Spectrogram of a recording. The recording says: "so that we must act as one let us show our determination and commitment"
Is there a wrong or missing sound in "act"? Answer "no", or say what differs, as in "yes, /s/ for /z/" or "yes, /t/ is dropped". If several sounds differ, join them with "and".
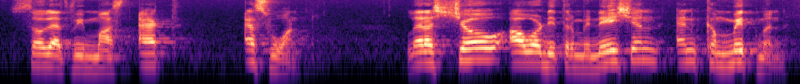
no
